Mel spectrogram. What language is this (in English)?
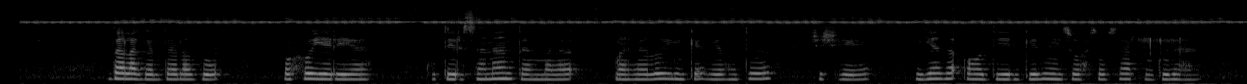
Somali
